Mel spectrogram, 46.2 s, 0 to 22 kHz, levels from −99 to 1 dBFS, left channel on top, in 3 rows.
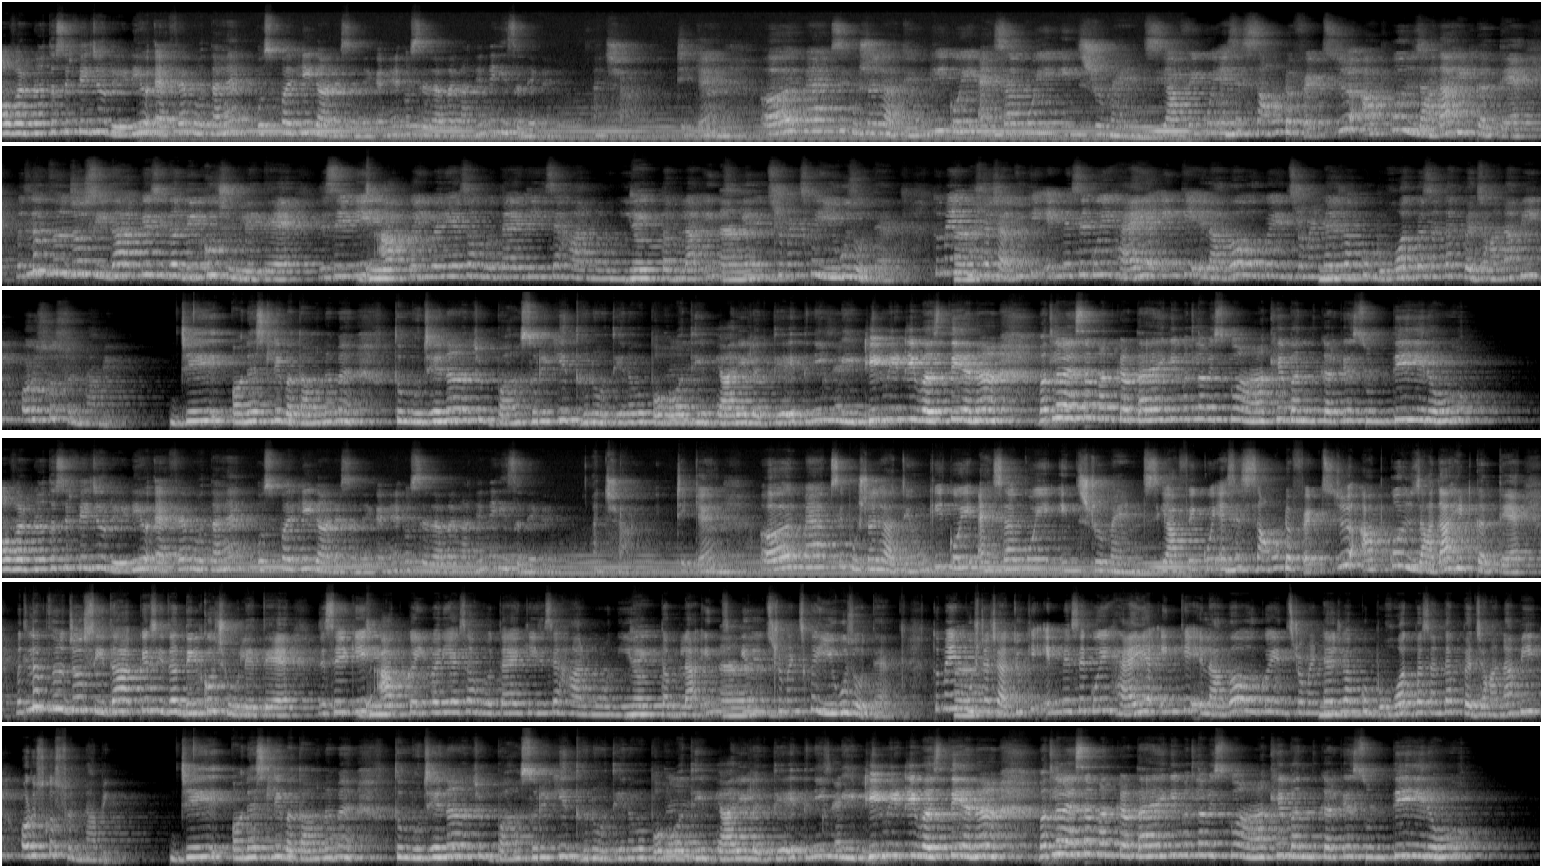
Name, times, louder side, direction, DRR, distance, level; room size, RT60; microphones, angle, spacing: voice 1, 0.0-5.5 7.0-7.3 12.2-12.4 18.9-19.3 21.6-21.9 22.6-23.0 24.9-25.2 28.6-28.8 32.5-45.4, equal, ahead, 0 dB, 0.4 m, -31 dB
sound 1, 1.3-11.8, left 2 dB, 85° left, 0.9 m, -42 dB
voice 2, 5.9-6.3 6.8-31.9 37.4-38.0 39.1-39.5 41.1-41.2, right 3 dB, 90° right, 4 dB, 0.7 m, -34 dB
6.3 x 3.8 x 4.0 m, 1.3 s
head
